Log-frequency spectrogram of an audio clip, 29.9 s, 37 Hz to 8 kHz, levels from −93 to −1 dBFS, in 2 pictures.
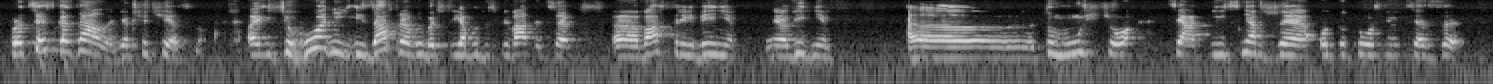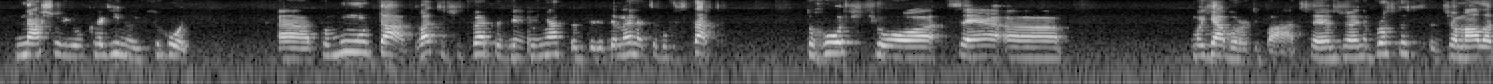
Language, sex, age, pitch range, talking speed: Ukrainian, female, 30-49, 190-245 Hz, 95 wpm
